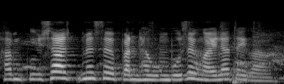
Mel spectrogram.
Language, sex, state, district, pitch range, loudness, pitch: Wancho, female, Arunachal Pradesh, Longding, 215-265 Hz, -22 LUFS, 235 Hz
